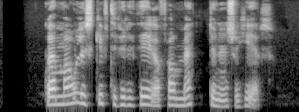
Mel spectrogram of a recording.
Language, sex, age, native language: Icelandic, female, 50-59, Icelandic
